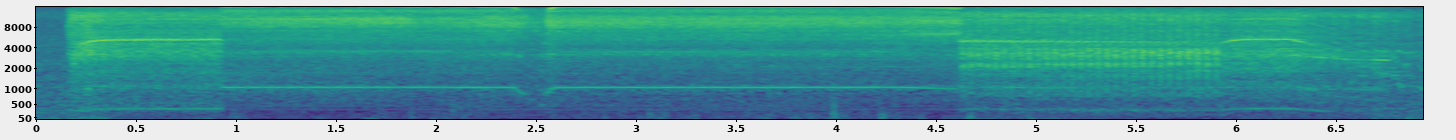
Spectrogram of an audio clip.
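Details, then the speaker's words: Pinchen HL-400B cordless hydraulic crimping tool after oil leak cleanup: motor whines steadily under load through the crimp stroke, brief dip, then clean automatic return; crimp good, pump working, though likely low on oil. "Sau khi cắt, bạn có thể tự động quay lại Không sao đâu Hiệu ứng kẹp khá tốt"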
